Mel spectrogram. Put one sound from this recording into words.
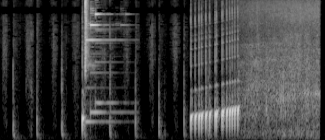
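A bright chime rings out from a game.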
